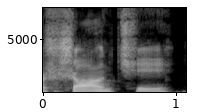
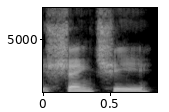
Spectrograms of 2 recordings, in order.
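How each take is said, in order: First: "Shang-Chi" said slowly as "Shong-Chi"; alternative pronunciation. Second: "Shang-Chi" with the vowel of "hang"; first pronunciation. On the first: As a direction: say "Shang-Chi" with an open AH, drawn out. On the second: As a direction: say "Shang-Chi" with a flat A as in "bang". First of two pronunciations offered. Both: Real, not acted.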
